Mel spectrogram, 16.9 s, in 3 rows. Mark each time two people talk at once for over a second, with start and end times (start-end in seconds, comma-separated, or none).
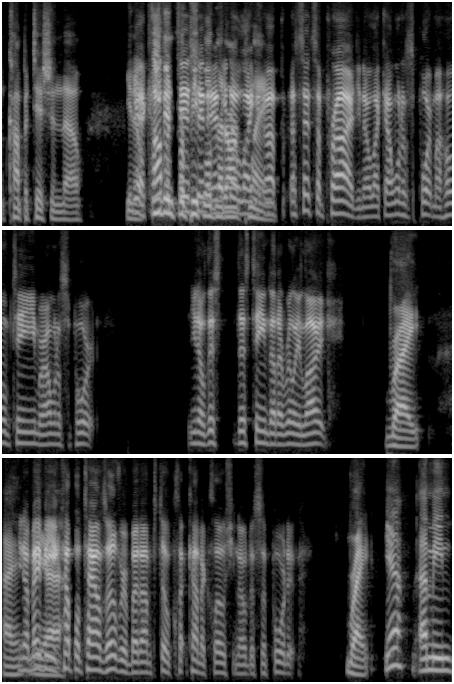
1.6-3.4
